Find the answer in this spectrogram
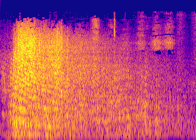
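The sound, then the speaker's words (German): A loud, rumbling thunderclap bursts in at once and rolls on as a broad, sustained roar that slowly eases off without fully fading. No voices are heard. “Also ist ein Donner oder was? Ja, Donner mit so einem, da also explodieren so einem Blitz.”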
